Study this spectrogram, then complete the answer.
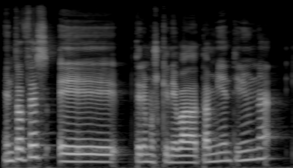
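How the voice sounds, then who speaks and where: A woman's voice: lowish voice, normal speed, clean tone. A young woman, casually explaining politics in a chatty monologue, with many fillers and self-corrections.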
